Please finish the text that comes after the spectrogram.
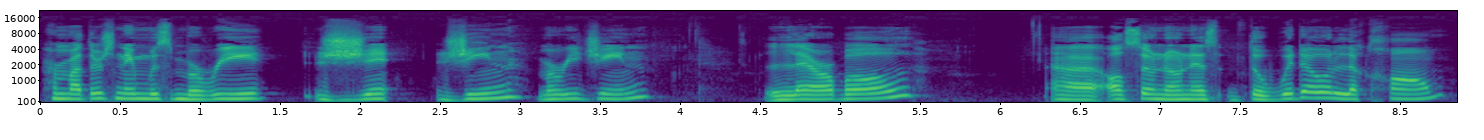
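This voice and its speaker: A woman podcast host with a smooth, clear voice in a close, dry recording. She chats casually and tells her story in an informal, joking manner. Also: mid-range voice, takes it slowly, no room sound. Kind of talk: casual chat with storytelling from notes.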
